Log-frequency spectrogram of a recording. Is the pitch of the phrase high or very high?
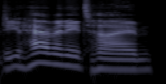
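very high. The phrase is said at a much higher pitch. "Do you even take it higher?"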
